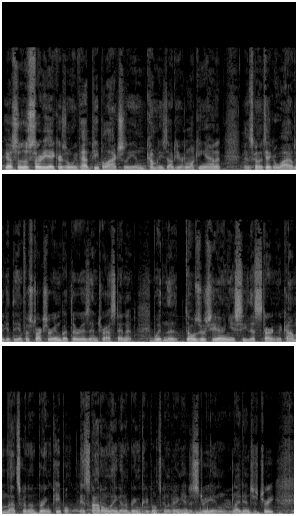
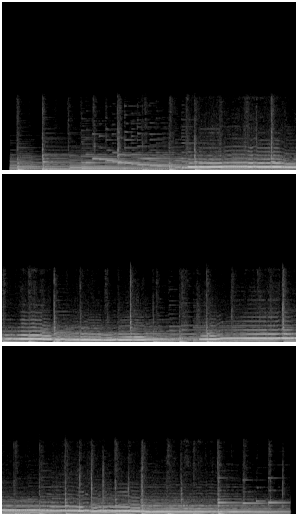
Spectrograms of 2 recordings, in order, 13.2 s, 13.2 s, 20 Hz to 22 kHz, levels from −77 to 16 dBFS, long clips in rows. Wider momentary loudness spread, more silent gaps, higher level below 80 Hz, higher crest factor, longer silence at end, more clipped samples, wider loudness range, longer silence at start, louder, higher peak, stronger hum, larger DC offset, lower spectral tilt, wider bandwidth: second, 8 LU vs 11 LU; neither; first, -30 dBFS vs -40 dBFS; first, 18 dB vs 12 dB; about the same, 0 s vs 0.1 s; neither; about the same, 3 LU vs 4 LU; about the same, 0 s vs 0.1 s; second, -22 LUFS vs -18 LUFS; about the same, -4 dBFS vs -4 dBFS; neither; neither; second, -5.5 dB/octave vs -8 dB/octave; first, 16.5 kHz vs 9.6 kHz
